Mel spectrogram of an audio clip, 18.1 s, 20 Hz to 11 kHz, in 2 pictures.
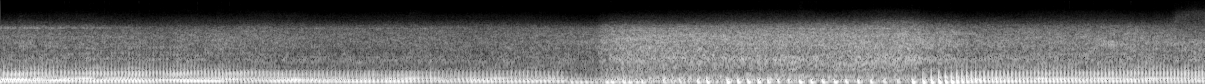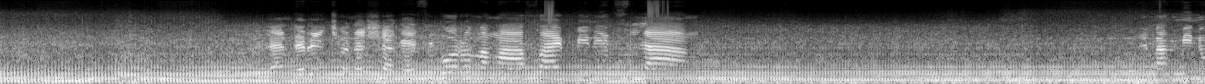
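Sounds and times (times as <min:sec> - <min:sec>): motorcycle engine running: 0:00.0 - 0:18.0
rushing road noise: 0:00.0 - 0:18.0.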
